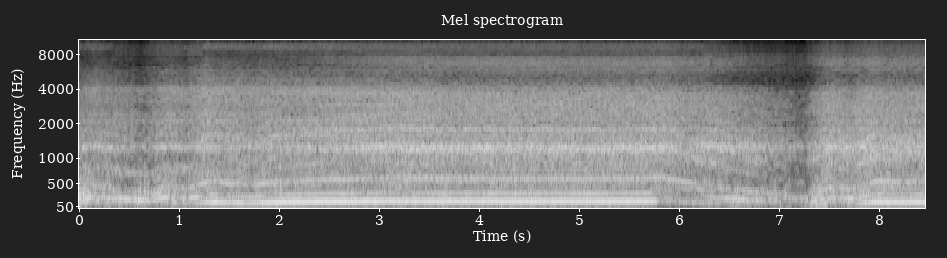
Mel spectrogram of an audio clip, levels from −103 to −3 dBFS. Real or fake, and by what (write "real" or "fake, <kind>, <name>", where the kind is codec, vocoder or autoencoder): real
